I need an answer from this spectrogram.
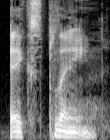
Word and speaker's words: explain: For example, explain. Explain is a two syllable word. So you can see that the it is marked plus stress on the second syllable, explain, on the second syllable.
